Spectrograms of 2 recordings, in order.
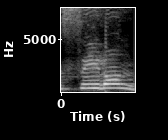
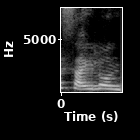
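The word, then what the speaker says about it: Ceylon: दालचीनी जो मिलती है, उसे हम सेलॉन दालचीनी बोलते हैं या साइललोन जो भी आप इसे प्रोनाउंस करें।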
